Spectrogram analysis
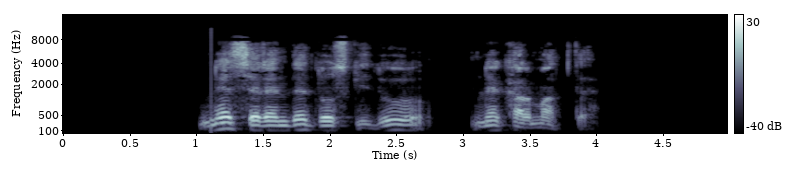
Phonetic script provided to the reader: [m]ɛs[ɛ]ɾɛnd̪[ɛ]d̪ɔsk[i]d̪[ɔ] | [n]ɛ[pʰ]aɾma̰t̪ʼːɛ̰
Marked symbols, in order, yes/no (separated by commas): no, yes, yes, yes, no, yes, no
